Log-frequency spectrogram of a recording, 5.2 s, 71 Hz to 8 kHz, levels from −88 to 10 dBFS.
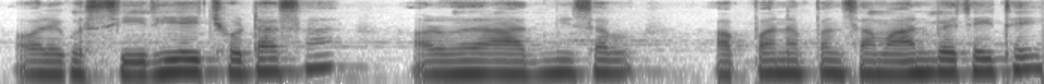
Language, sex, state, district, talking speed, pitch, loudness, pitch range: Bajjika, male, Bihar, Vaishali, 160 wpm, 135 Hz, -18 LUFS, 130-145 Hz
